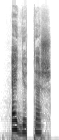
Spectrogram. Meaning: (adjective) joint, shared; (noun) 1. band, group (people who perform music together) 2. complex (an assemblage of related things; a collection)
- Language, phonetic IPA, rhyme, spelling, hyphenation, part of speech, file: Hungarian, [ˈɛɟːytːɛʃ], -ɛʃ, együttes, együt‧tes, adjective / noun, Hu-együttes.ogg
